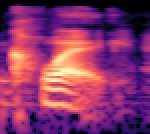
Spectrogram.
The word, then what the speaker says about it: Klee: Now, Paul Klee, remember we learned that his name is spelled K-L-E-E, but we say clay.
